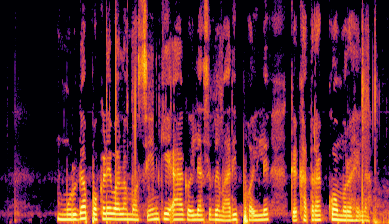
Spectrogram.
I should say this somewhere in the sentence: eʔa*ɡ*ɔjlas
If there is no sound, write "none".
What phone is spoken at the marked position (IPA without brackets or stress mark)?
ɡ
